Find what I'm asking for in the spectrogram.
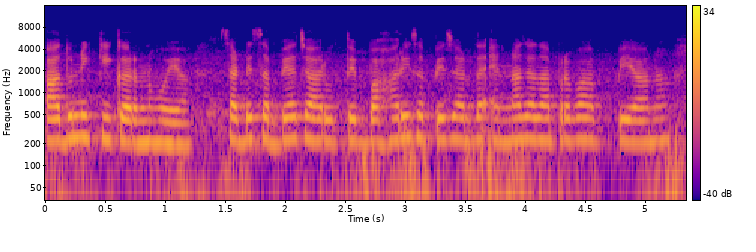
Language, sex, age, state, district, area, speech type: Punjabi, female, 18-30, Punjab, Mohali, rural, spontaneous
